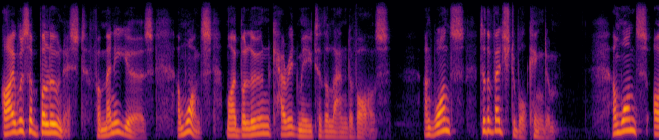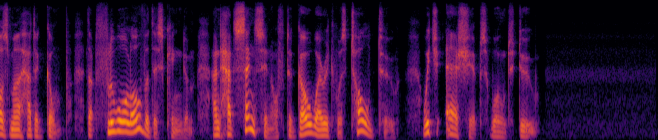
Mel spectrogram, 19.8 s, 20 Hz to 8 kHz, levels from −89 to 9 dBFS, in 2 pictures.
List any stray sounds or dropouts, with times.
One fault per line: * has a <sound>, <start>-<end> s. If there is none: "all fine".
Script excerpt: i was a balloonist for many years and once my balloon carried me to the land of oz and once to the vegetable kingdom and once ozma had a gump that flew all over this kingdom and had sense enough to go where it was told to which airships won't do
all fine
